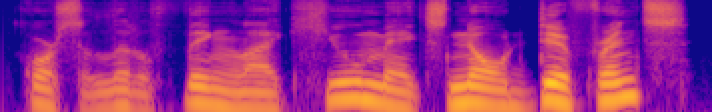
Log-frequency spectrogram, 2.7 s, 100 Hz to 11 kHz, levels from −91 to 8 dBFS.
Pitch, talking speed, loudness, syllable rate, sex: 135 Hz, 225 wpm, -18 LUFS, 6.2 syllables/s, male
